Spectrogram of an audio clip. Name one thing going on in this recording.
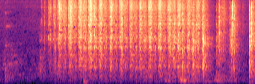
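A grater rasps quickly over food.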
